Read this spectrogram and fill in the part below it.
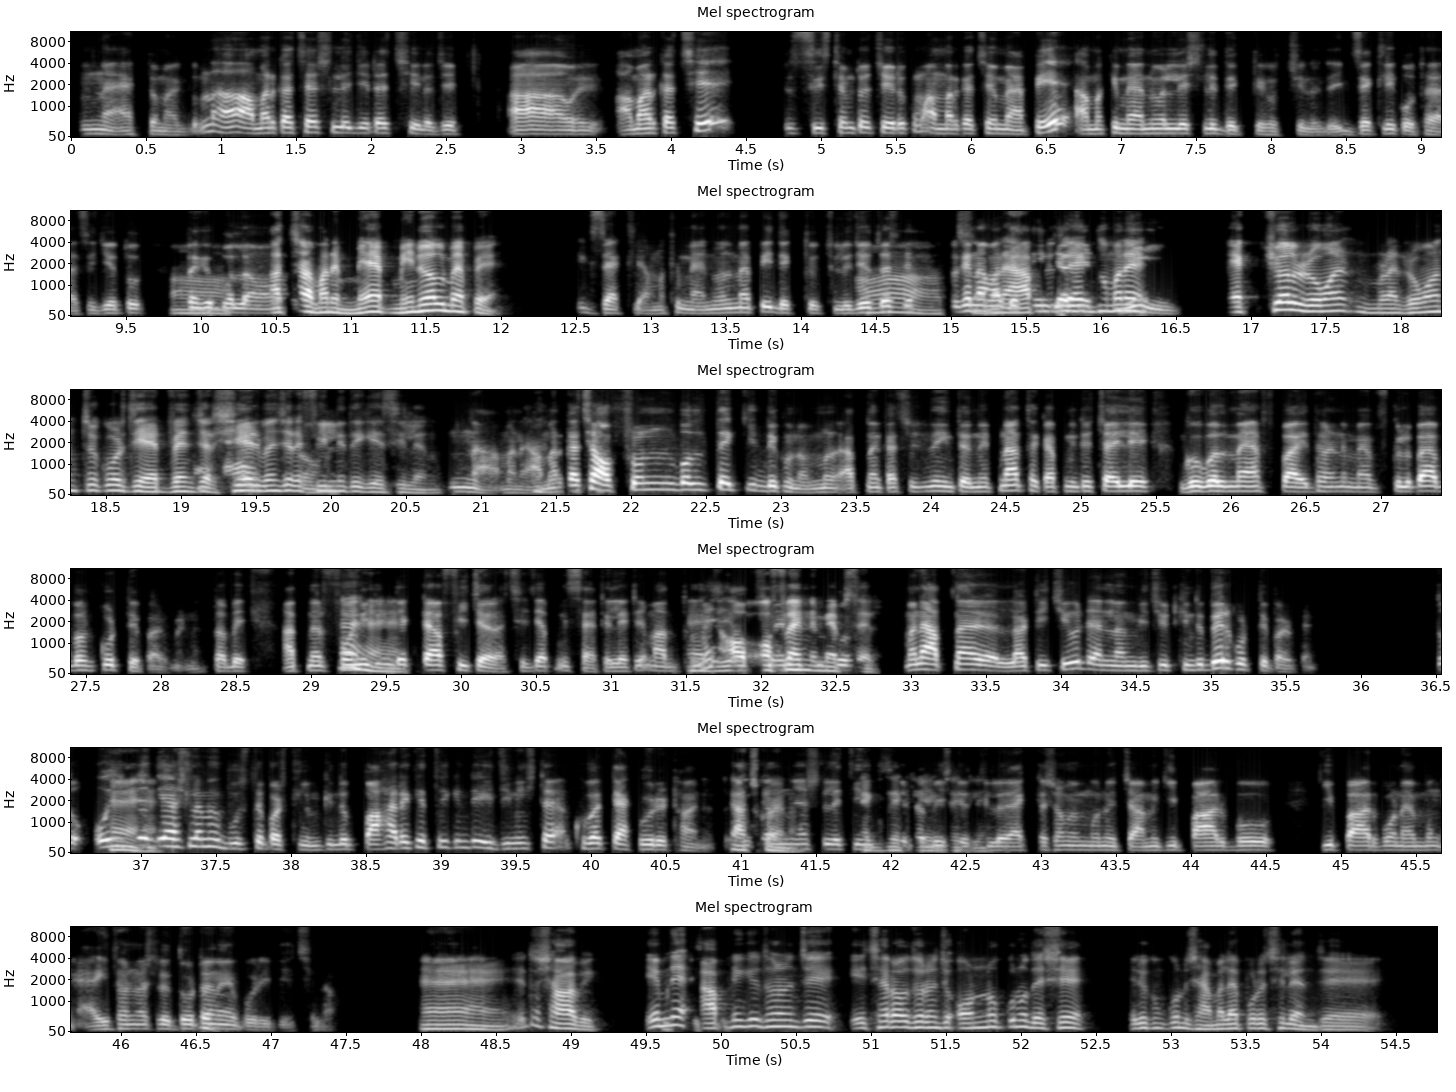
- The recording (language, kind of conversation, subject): Bengali, podcast, তোমার জীবনের সবচেয়ে স্মরণীয় সাহসিক অভিযানের গল্প কী?
- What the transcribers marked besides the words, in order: lip smack; in English: "manually"; chuckle; in English: "feature"; in English: "satallite"; in English: "latitude and longitude"; in English: "accurate"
